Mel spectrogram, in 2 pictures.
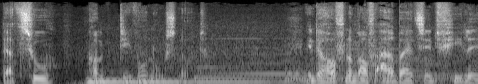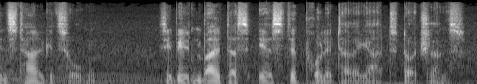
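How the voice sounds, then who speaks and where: Man, very low pitch, measured documentary narration, serious, music underneath. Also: animated.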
